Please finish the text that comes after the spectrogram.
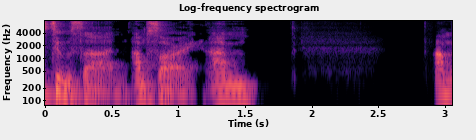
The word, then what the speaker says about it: Tucson: Campbell Avenue in the Catalina Foothills north of Tuscan. Tucson, Tusk. My brain is not working right now. I'm sorry. I'm sorry. You have Tuskanyany. You have Tucson. It's Tucson.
